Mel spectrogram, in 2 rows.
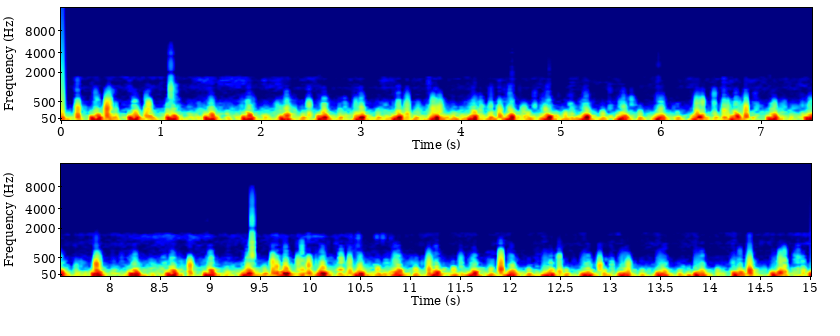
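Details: Heartbeat recording of a 35-year-old under the influence of medical marijuana and tobacco: steady, regular low thumping with a faint hum, about 80 beats a minute.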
